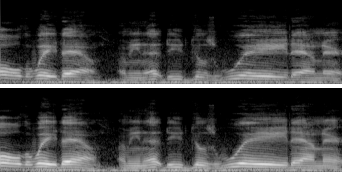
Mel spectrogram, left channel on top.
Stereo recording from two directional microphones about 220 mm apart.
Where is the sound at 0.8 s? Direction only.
90° right.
